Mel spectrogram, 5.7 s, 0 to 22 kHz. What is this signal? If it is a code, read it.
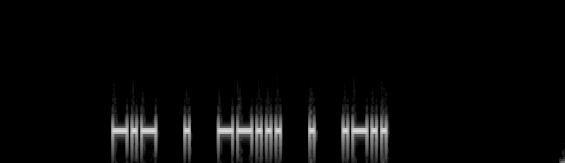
Morse code, heard as a keyed tone, about 25 wpm, spaced as for 18 wpm, 700 Hz. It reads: KE7EL
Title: USA Call Signs - 5 Characters - 2x Character Spacing - 25wpm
